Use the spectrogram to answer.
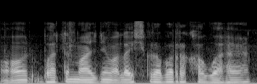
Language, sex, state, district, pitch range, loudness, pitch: Hindi, male, Jharkhand, Garhwa, 105-110 Hz, -17 LUFS, 105 Hz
